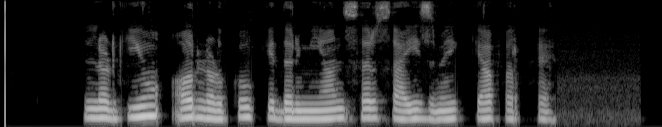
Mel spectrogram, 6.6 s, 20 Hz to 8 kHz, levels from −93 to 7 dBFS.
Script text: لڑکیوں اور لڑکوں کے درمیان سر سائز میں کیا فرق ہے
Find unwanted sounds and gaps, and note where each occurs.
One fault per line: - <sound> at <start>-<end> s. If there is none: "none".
none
